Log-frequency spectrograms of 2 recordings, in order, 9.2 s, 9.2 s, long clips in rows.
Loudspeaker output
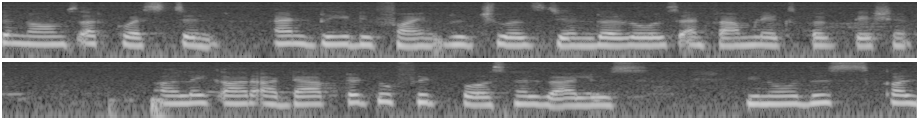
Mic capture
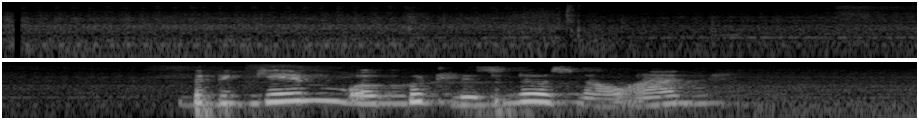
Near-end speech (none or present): present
